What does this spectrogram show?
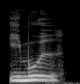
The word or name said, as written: imod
